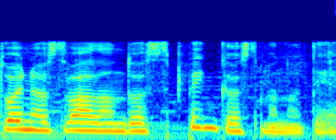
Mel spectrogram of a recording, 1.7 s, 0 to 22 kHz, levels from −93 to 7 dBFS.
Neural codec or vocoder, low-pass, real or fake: none; 7.2 kHz; real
